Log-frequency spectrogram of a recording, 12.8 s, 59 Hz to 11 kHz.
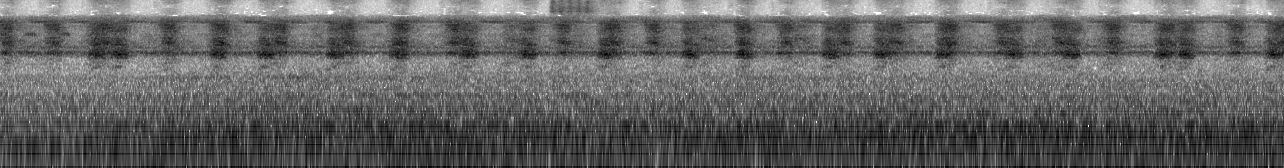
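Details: Nighttime cricket chorus from a forest, September 2, 2023, phone and stereo microphone recording: quick rhythmic high chirps about twice a second over a sustained shrill tone, one brief louder burst midway.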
